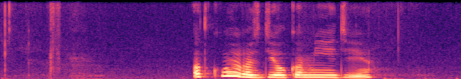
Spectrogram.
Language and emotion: Russian, sad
